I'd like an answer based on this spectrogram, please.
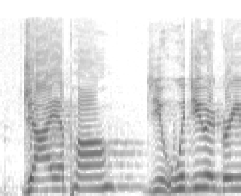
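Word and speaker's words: Jayapal: you agree with Miss ja Paul that there was no takeover it was just if you're gonna say my name please say it right it's jaia jaia Paul do you would you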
